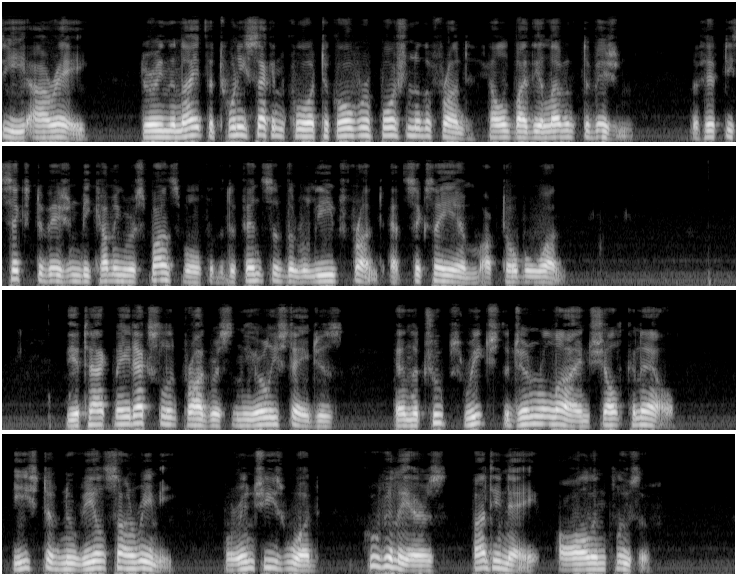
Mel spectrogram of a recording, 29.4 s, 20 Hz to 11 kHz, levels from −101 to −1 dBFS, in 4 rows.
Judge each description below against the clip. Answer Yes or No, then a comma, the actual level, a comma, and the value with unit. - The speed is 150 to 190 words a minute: No, average, 140 wpm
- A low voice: No, medium, 145 Hz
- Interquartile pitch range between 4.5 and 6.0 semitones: No, average, 3.3 semitones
